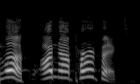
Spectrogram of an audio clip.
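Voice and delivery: loud and high, "Look" hit hard; emphatic confession. Retold or imitated. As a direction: proclaim it to the whole church. Preacher voicing Paul's confession.

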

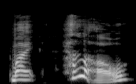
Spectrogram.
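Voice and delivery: high, slow feigned surprise greeting; mock surprise. House greets the intruder with high, slow mock surprise. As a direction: act as if caught off guard. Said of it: "as if surprised to see".

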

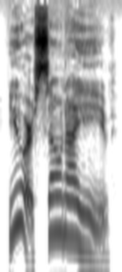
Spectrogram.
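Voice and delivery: high, drawn-out scorn; mildly derisive, stretching the words out slowly. Acted. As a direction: talk down to a naive friend. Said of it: "Jenny said derisively".

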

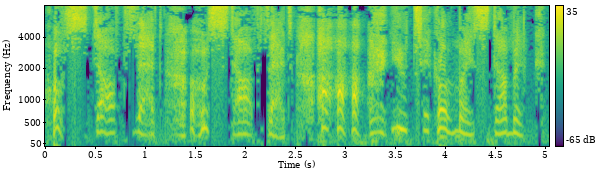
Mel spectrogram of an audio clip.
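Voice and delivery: very high, ticklish little squeal; giggling tiny voice. A narrator's reading. Piece of wood tickled by the plane, tiny giggling voice. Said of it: "This time it giggled as it spoke".

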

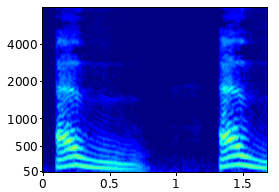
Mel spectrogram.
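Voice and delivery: "أذ" with a held buzzing th as in "this"; tongue tip on teeth edges, sustain the end of "أذ"; dhal articulation. Shown as a demonstration. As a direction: demonstrate "أذ" in isolation, voiced and held. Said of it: "هذا هو حرف الذال".

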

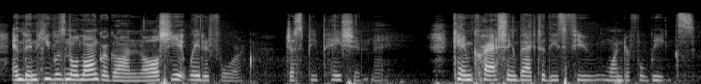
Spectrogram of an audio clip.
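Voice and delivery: steady, measured fanfic reading; story narration. Acted. Host reads the honorable mention fic aloud, narrating. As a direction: read it like a heartfelt story.

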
